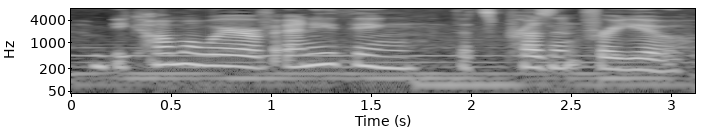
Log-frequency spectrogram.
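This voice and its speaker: A woman guiding a sleep meditation in a gentle, soothing way, with long pauses between her phrases. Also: fairly high pitch, music in the background. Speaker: meditation guide. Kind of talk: guided sleep meditation, scripted narration.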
